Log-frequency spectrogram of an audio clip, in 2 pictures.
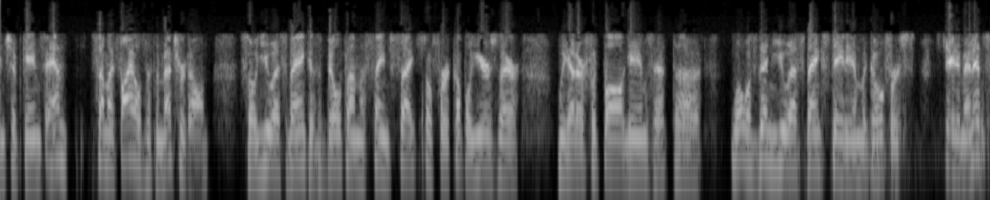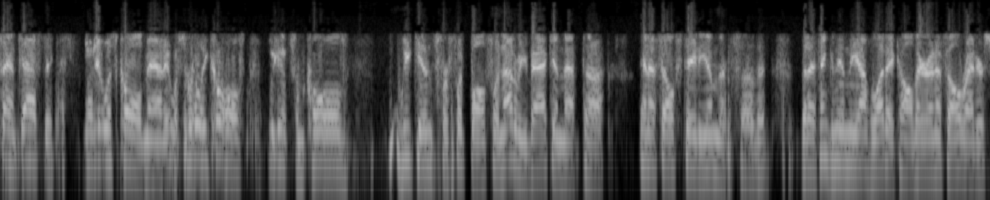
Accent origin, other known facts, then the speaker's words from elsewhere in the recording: Iowa, United States; moved away as an adult; also born or lived in Phoenix / Minneapolis; now in Minnesota, United States; worked at three newspapers in my home state of Iowa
